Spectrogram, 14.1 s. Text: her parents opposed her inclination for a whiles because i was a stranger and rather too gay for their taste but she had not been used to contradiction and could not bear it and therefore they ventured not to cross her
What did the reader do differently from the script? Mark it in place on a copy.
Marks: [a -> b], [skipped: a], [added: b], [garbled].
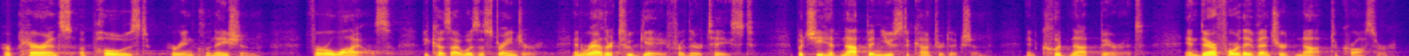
her parents opposed her inclination for a whiles because i was a stranger and rather too gay for their taste but she had not been used to contradiction and could not bear it and therefore they ventured not to cross her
